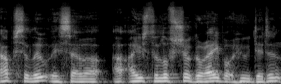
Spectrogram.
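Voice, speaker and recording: A man with a Manchester accent speaks fairly quickly in a dark, mellow tone with fairly even intonation. The recording is very clean, with a silent background. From northern England, Manchester. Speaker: boxing gym CEO. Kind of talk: podcast interview. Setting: studio with headphones.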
